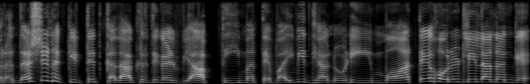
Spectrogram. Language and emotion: Kannada, surprised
